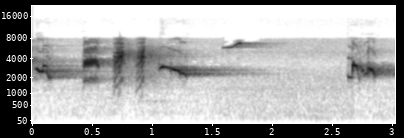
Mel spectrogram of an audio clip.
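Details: Greater green leafbird singing gacor: a quick cluster of bright chirps and a long falling whistle, a brief pause, then another burst of sharp notes.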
